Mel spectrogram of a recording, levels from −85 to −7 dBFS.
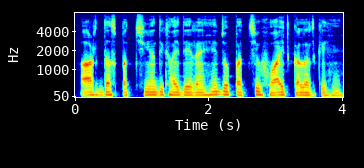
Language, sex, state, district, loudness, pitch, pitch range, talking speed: Hindi, male, Uttar Pradesh, Varanasi, -25 LUFS, 100 Hz, 95-105 Hz, 195 wpm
